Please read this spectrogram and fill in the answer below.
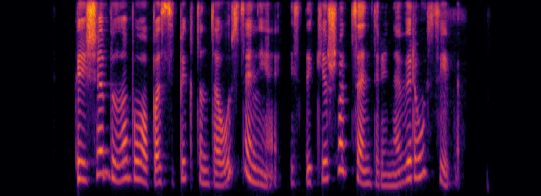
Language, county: Lithuanian, Panevėžys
